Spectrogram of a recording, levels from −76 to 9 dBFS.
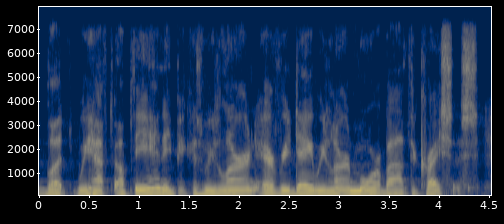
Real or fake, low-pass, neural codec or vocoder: real; 7.2 kHz; none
